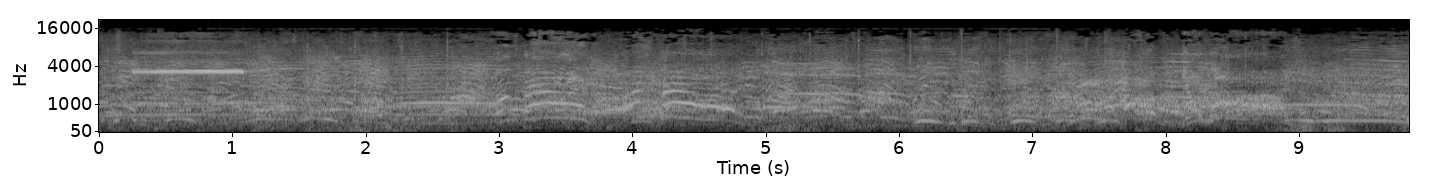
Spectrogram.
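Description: A crowd of spectators cheers and shouts from the stands outdoors.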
